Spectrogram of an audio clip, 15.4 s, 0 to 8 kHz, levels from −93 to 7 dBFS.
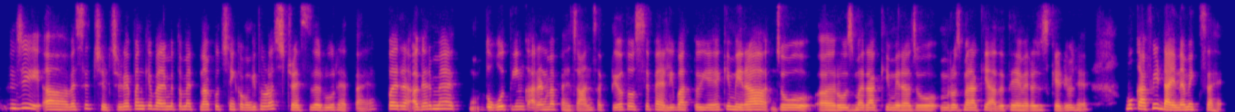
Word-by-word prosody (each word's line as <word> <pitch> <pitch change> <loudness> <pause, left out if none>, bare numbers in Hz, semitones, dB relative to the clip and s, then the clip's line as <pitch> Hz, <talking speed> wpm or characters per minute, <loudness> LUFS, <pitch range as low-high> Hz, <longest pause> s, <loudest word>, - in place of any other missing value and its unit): जी 290 -2 +1
अ, 205 -3 +2
वैसे 210 +6 -3
चिड़चिड़ेपन 215 0 -2
के 240 - -2
बारे 220 -2 +2
में 220 0 -2
तो 220 - -4
मैं 220 0 0
इतना 195 -2 -1
कुछ 215 +3 -7
नहीं 210 - -1
कहूँगी 195 -1 -2
थोड़ा 220 +3 -1
स्ट्रेस 170 -8 -2
ज़रूर 175 0 0
रहता 155 -4 -5
है। 145 +11 -11 0.2
पर 235 -1 +3
अगर 220 +2 +1
मैं 250 0 +2 0.2
2-3 215 +3 -1
कारण 185 -2 0
में 200 0 0
पहचान 160 -2 -3
सकती 175 0 -8
हूँ, 195 +2 0
तो 220 - -1
उससे 210 +1 -5
पहली 180 -4 -1
बात 180 0 0
तो 185 - -2
ये 175 -1 -1
है, 190 - -1
कि 210 +4 -4
मेरा 195 -1 +4 0.2
जो 180 -1 -1 0.4
अ, 165 -1 +3
रोजमर्रा 170 0 +2
की 190 - -4
मेरा 165 -1 +2
जो 165 0 0
रोजमर्रा 170 0 +1
की - - 0
आदत 155 +2 -2
है, 165 -1 +3
मेरा 155 0 +1
जो 160 - -3
शेड्यूल 160 +1 -3
है, 165 +7 -5 0.5
वो 275 - +2
काफ़ी 235 +6 +3
डायनामिक 190 -2 +4
सा 185 - 0
है। 155 -2 -7
185 Hz, 215 wpm, -23 LUFS, 170-215 Hz, 0.5 s, मेरा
